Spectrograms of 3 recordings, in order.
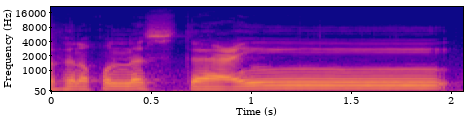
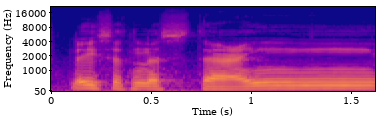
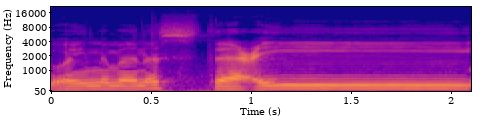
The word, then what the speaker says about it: نستعين: هذا هو المحذور، أن تصحب الغنة، فنقول نستعين، ليست نستعين وإنما نستعين. With a clear sound. نعم. without غنة. Without غنة. حرف المد يعني ينبغي أن يكون بدون الغنة.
